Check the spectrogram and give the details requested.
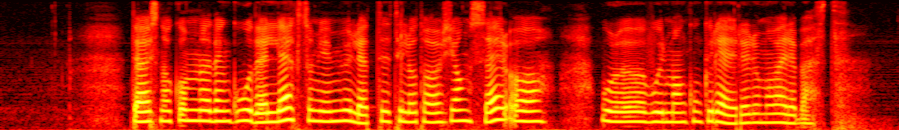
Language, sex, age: Norwegian, female, 29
